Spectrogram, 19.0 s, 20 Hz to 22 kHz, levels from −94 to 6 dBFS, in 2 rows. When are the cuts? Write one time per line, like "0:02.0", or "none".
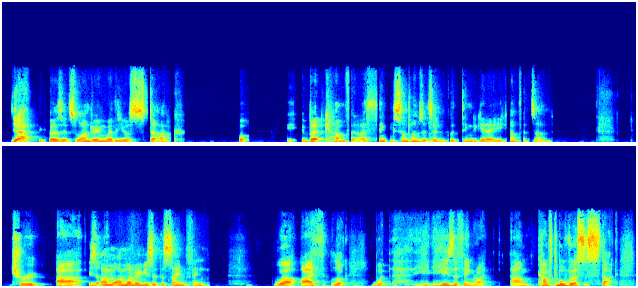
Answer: none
